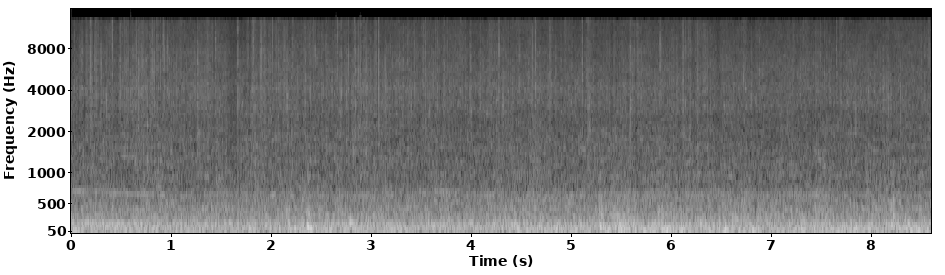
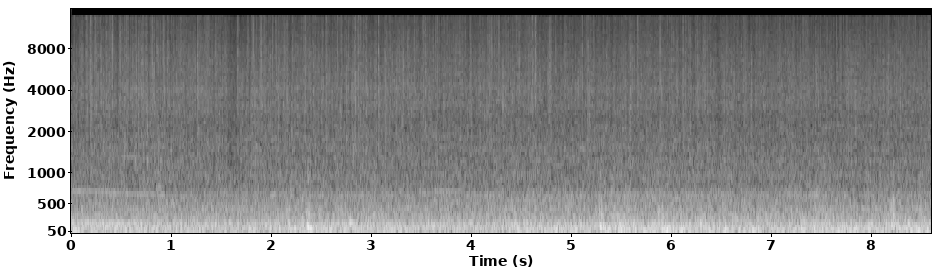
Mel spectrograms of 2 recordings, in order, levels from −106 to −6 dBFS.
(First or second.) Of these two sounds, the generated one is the first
